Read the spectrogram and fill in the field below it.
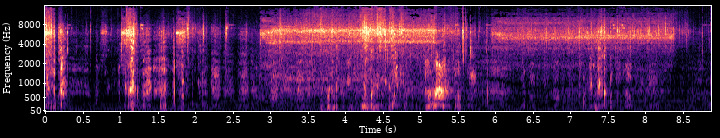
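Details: A female Golden Retriever gives sharp, scattered barks, demanding the garden hose be switched on, over a steady hiss of spraying water.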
